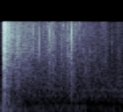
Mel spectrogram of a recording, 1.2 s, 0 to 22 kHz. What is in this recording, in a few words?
bush; Mafie 1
